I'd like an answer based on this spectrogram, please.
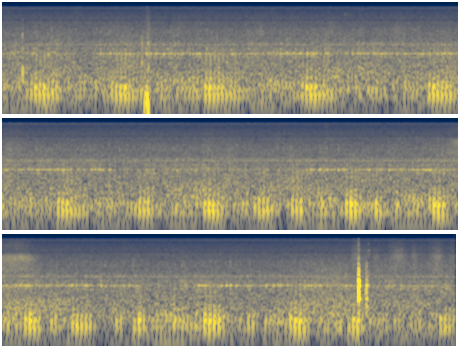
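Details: Up close with a short-tailed Portuguese cat purring steadily, a soft low rumble pulsing throughout, with a brief click near the end.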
